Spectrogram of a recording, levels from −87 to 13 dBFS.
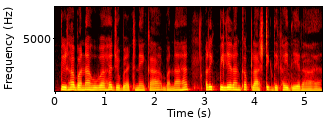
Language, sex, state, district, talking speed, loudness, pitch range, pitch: Hindi, female, Haryana, Jhajjar, 210 wpm, -17 LUFS, 185-220 Hz, 200 Hz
